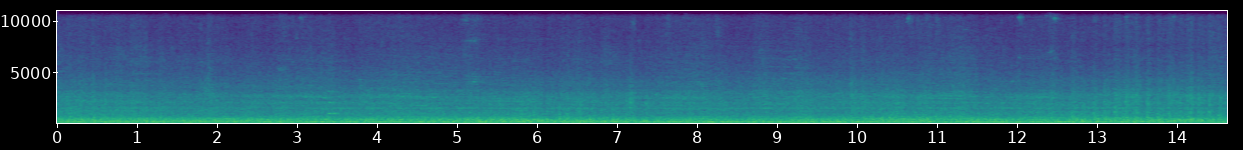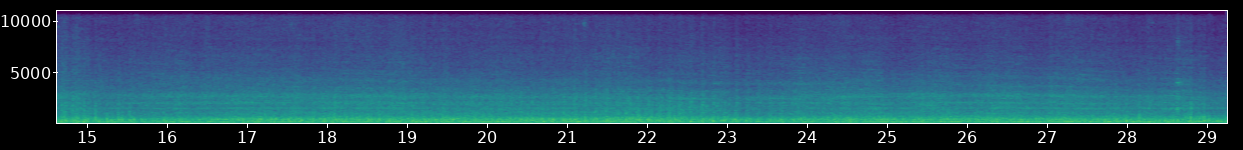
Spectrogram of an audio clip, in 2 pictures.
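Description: Double-stack intermodal freight train's well cars rolling past at steady speed: a continuous rumble of steel wheels on rail with clickety-clack and a steady drone over it.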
